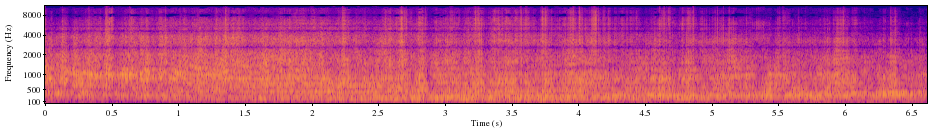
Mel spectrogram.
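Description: Saab J35J Draken's Volvo RM6C afterburning turbojet heard in a display pass: a loud, continuous jet rumble whose pitch drops a little partway through.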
